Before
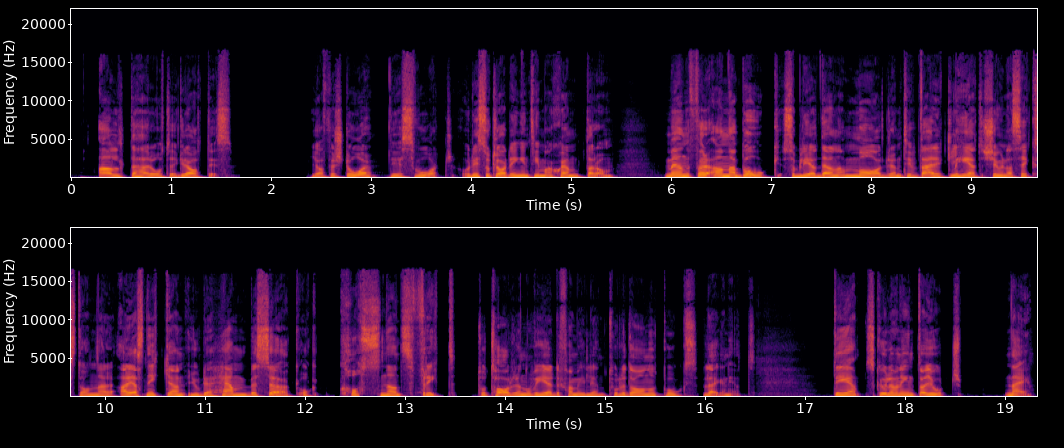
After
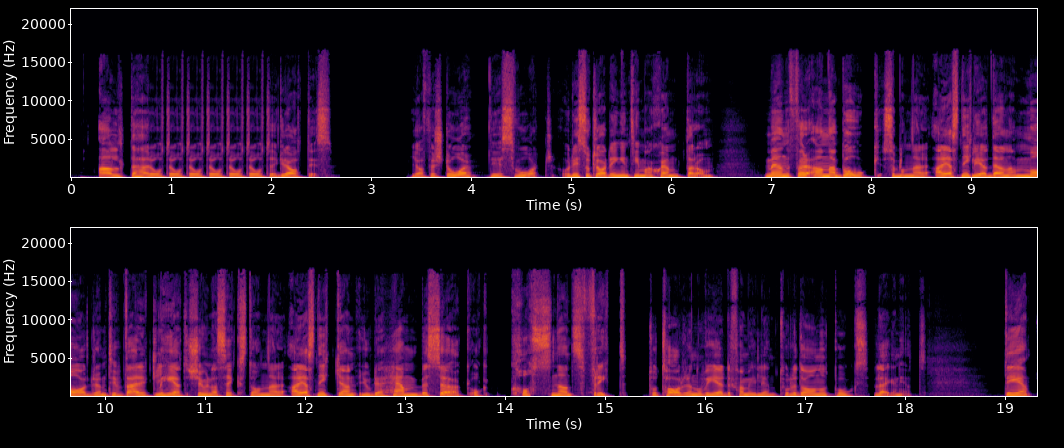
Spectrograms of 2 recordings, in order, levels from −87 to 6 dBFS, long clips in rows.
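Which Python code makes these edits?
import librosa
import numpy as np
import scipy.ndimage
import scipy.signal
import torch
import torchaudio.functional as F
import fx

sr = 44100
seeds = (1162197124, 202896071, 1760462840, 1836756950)

y = fx.edit(x, sr, fx.stutter(start_s=0.78, slice_s=0.2, count=6),
    fx.duplicate(start_s=9.81, length_s=0.71, to_s=7.3), tone=tone)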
